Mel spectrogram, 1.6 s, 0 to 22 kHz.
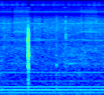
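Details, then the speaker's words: System 11 pinball machine just fitted with a replacement board, C caps redone, machine not working: steady low hum with faint buzz and a tick, apparently from the new board; owner suspects power supply. "there's some funky noise coming out of one of the boards because it sounds like there's a funky kind of hum uh coming out of I think this the new board"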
